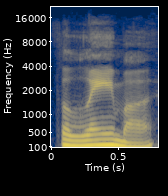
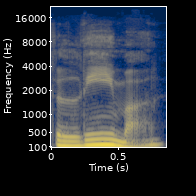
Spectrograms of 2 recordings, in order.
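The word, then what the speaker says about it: Thelema: But in classical Greek, that's pronounced as an a sound.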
